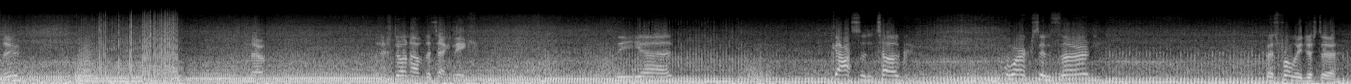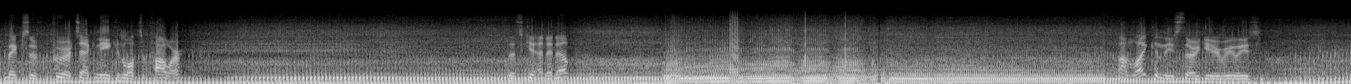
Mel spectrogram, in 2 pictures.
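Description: A motorcycle engine drones close by, its pitch rising and falling as it revs and shifts gears.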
